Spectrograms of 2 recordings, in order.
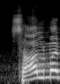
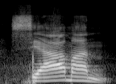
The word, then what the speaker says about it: salmon: Silent letter is L. The pronunciation is Salman is a wrong pronunciation. We didn't pronounce Salman. We don't utter. Syaman is a right pronunciation. L is a silent, my dear student. It should be pronounced as a Syaman.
